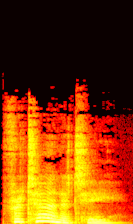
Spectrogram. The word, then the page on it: fraternity: British English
